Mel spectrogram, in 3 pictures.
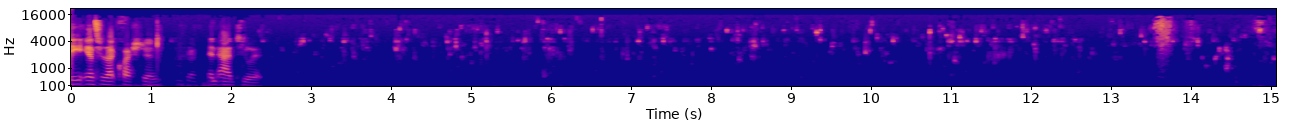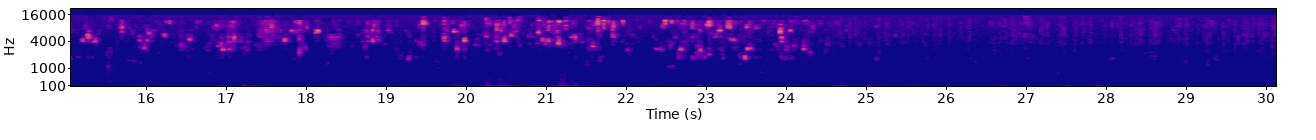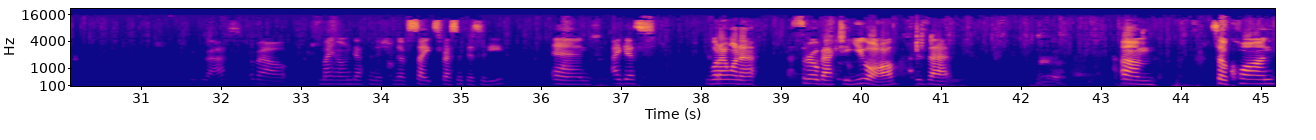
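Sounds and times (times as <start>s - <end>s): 
speech: 0.0s - 2.5s, 32.5s - 41.2s, 43.2s - 43.8s, 44.4s - 45.1s
water sounds: 0.0s - 45.1s.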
